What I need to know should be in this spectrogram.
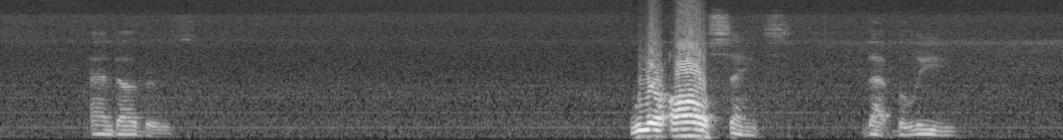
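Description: A middle-aged man speaks close to a microphone in short bursts.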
